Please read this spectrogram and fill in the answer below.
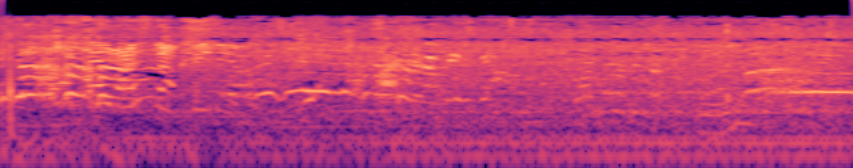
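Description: Voices of several people talking and calling over one another, no words clear, over a steady low background rumble.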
